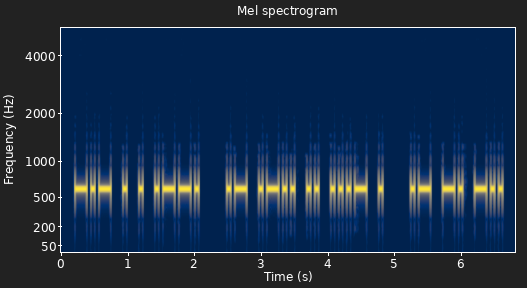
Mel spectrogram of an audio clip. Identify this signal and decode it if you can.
Morse code, heard as a keyed tone, about 20 wpm, 600 Hz. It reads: KEEP ALIVE AND
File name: the old man and the sea part 2 20wpm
